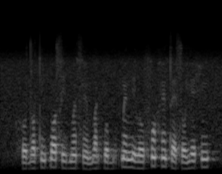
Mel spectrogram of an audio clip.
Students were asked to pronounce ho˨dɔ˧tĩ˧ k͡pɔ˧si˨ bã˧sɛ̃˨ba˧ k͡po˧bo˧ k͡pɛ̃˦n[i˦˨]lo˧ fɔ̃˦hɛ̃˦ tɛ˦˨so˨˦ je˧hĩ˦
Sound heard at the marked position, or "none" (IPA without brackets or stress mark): i˦˨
